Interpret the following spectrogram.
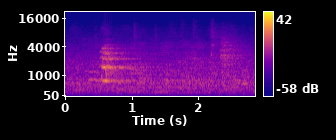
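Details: At a dog show in Ostrava, 12 April 2014, a Cardigan Welsh Corgi gives a single short, bright bark about half a second in, set against continuous murmuring voices and indoor crowd noise.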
